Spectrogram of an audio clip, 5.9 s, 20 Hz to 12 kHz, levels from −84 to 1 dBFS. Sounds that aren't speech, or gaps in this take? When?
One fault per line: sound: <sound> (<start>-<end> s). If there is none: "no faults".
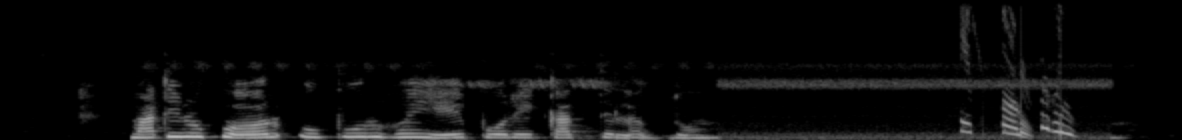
sound: chirp (4.8-5.4 s)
